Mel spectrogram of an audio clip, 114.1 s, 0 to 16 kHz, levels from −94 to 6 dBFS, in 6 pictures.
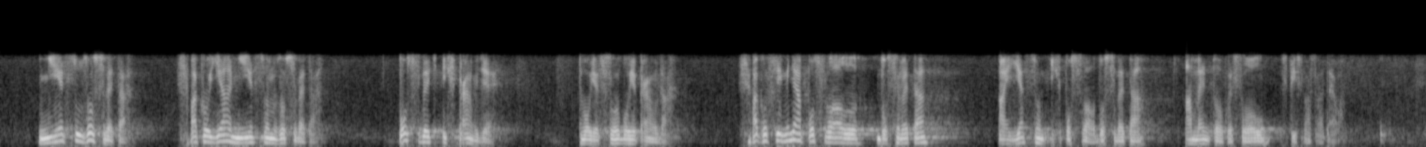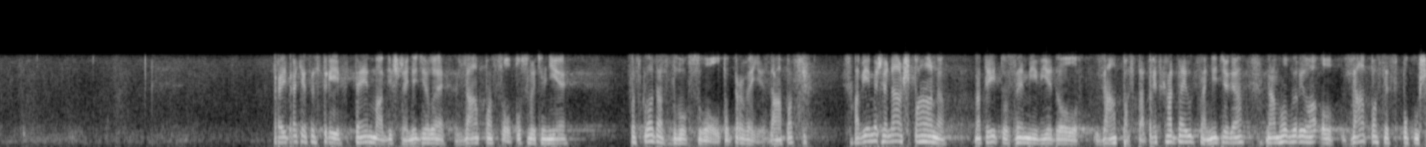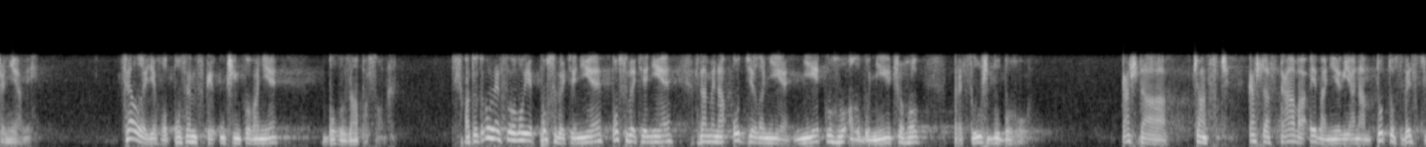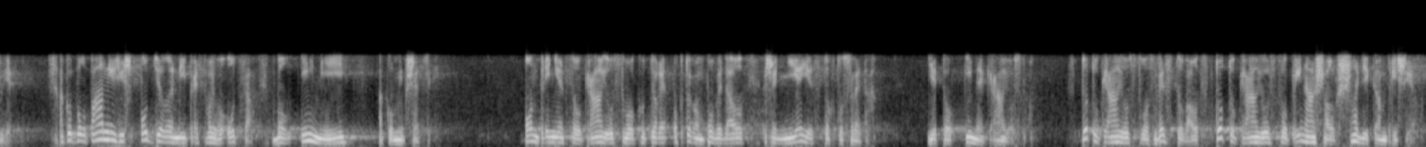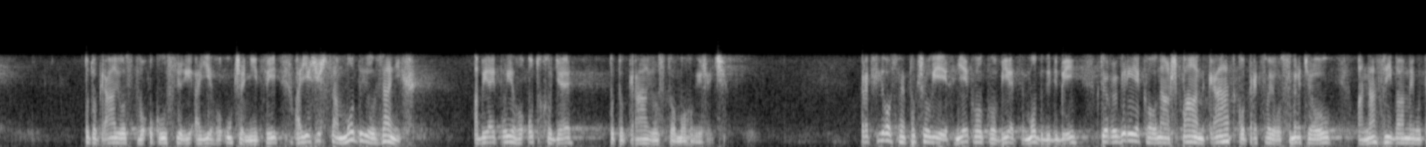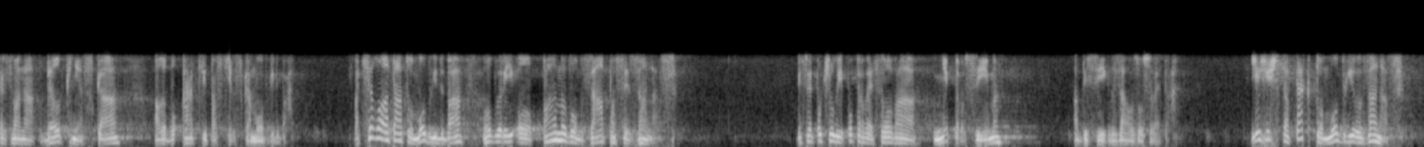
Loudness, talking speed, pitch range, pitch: -19 LUFS, 110 wpm, 105-135 Hz, 120 Hz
